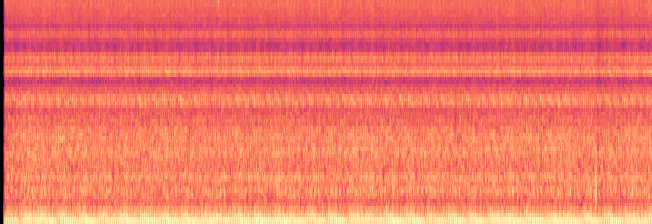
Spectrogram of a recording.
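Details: Classic Rover Mini with an unstable idle: it won't rev when the throttle is opened, although the throttle voltage changes. Low, lumpy, uneven idle pulse that never settles or climbs; cause not yet found.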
